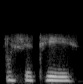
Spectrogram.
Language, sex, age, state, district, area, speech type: Kashmiri, female, 18-30, Jammu and Kashmir, Anantnag, rural, conversation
